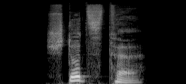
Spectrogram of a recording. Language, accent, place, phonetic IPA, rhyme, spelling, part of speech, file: German, Germany, Berlin, [ˈʃtʊt͡stə], -ʊt͡stə, stutzte, verb, De-stutzte.ogg
- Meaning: inflection of stutzen: 1. first/third-person singular preterite 2. first/third-person singular subjunctive II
